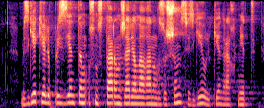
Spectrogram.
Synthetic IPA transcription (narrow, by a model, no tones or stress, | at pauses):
bɪzɡʲe̞kʲʰe̞lɪpʰːrʲe̞zijd̪ʲe̞nt̪ːɪŋʊsʊnəst̪ɑɾənʒɑɾijɑlˠɑʁɑnəɴəzʏʃɪnsɪzɡʲe̞ʏlkʲe̞nɾɑχme̞t̪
